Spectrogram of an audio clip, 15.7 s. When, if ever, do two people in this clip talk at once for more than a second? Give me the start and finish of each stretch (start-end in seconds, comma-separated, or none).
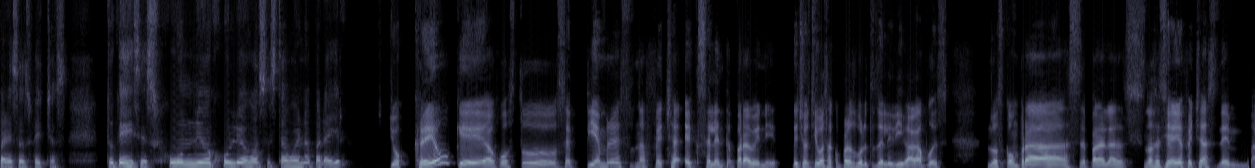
none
